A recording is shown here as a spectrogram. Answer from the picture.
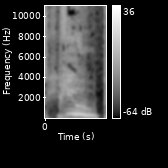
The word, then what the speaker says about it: Pugh: I think the uh, G is silent. Yeah. It's pew pew pew pew pew.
